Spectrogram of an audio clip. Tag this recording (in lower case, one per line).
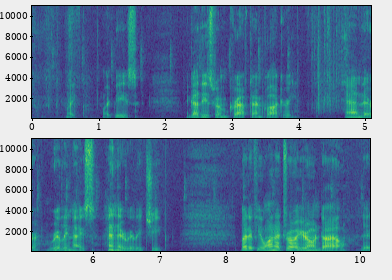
speech
tick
